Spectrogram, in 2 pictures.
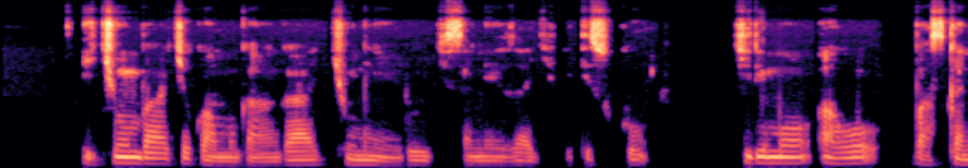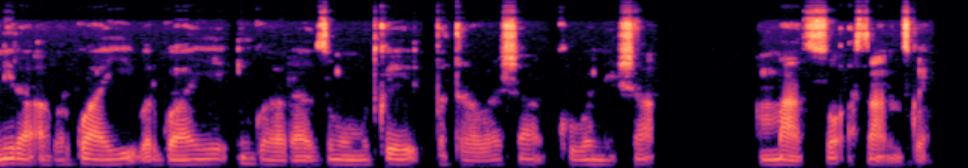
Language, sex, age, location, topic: Kinyarwanda, male, 18-24, Kigali, health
